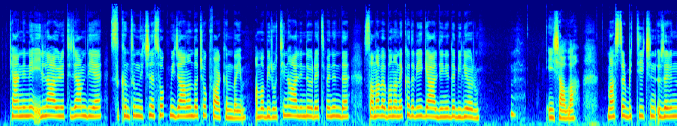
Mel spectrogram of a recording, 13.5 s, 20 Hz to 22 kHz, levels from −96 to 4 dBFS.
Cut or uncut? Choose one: cut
